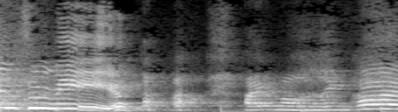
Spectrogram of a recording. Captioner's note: laughs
